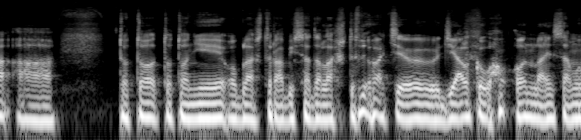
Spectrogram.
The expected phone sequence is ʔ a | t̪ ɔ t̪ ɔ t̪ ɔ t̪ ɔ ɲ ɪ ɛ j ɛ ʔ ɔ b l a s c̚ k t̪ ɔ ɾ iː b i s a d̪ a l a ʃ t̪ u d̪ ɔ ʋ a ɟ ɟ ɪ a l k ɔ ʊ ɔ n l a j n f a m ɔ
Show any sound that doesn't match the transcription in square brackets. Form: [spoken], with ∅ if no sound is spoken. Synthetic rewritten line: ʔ a | t̪ ɔ t̪ ɔ t̪ ɔ t̪ ɔ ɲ ɪ ɛ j ɛ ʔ ɔ b l a s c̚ k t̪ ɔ ɾ [aː] b i s a d̪ a l a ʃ t̪ u d̪ ɔ ʋ a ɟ ɟ ɪ a l k ɔ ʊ ɔ n l a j n [s] a m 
